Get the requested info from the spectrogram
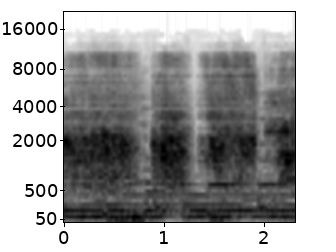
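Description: Plastic packing tape being ripped off a cardboard box in three long tearing pulls, peeling away the box's paper surface with it. Background music runs underneath.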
